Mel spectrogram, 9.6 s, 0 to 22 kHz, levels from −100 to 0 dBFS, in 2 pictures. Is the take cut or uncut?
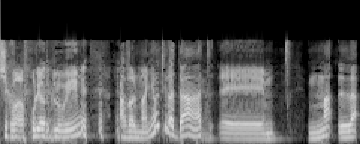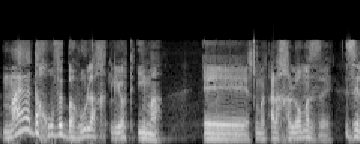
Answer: cut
